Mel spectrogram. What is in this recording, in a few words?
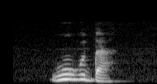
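"wʋgda", Mooré; weaver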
